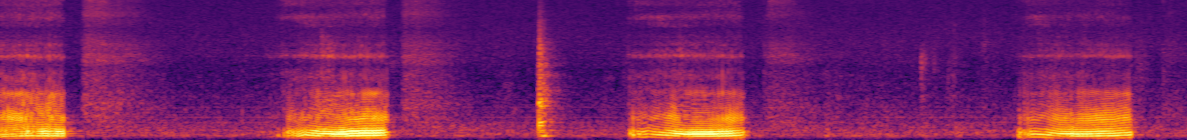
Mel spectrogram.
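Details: Bulldog asleep indoors after barking at a bird in the window, snoring in deep, rasping, rattling breaths about every three to four seconds, with a few short snorts between them.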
